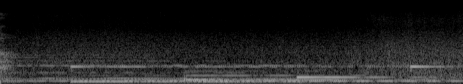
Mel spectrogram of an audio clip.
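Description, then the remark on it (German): A steady, continuous wash of big, deep-blue Atlantic Ocean waves breaking on a beach in an even rhythm and drawing back, with soft sustained musical tones humming underneath throughout. “Zelten am Atlantik - mit Meeresrauschen & Regen auf”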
